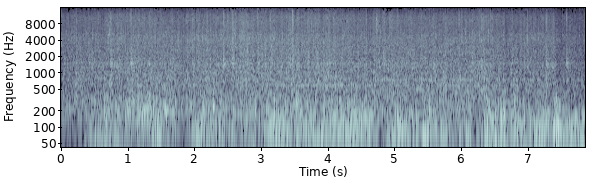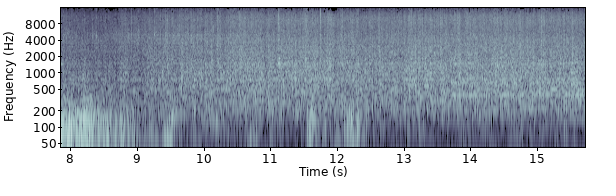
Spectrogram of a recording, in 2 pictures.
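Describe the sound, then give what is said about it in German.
Steady rain pours down while deep thunder rumbles and rolls through the first half, then eases into a softer, continuous downpour. No voices, just the dense, even hiss of the storm. “Alles verblasst und wird eins mit dem gleichmäßigen, beruhigenden Klang des Regens und des Gewitters.”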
